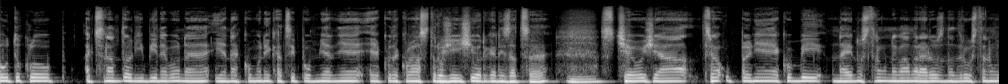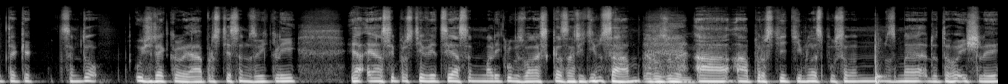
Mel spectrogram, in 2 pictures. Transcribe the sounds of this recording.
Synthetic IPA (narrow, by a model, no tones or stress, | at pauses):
ʔawt̪oklupʔacsɛnaːmt̪̬o̞liːbiːnɛbo̞nɛjɛnako̞munɪkat͡sɪpo̞mɲɛɾɲɛjako̞t̪akovaːst̪ɾoʒɛjʃiːo̞ɾɡanɪzat͡sɛst͡ʃɛɦoʒɛjaːt̪rɛbaʔuːpl̩ɲɛjako̞bɪnajɛdnust̪ɾanunɛmaːmɾados̬t̪nad̪ɾuɦowst̪ɾanut̪akjak̚ | sɛmt̪̬o̞ | uʒrɛkl̩jaːpɾoscɛsɛmzvɪkliːjaːjaːsɪpɾo̞scɛvjɛt͡sɪjaːsɛmːaliːkluɡzvalaʃskazariɟimsaːmɾozumimaapɾo̞scɛcimɦlɛspuːsobɛmzmɛdo̞t̪̬oɦoɪʃlɪ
